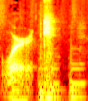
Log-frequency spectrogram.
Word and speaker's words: work: Aunque se escribe con una O, la pronunciación no es con una O, es con una schwa, con aquella vocal que no es ni A, ni E, ni O. Neutra.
